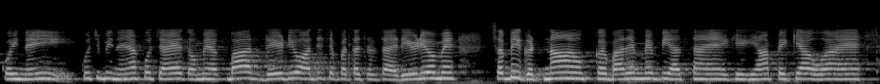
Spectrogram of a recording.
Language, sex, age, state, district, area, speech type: Hindi, female, 45-60, Rajasthan, Jodhpur, urban, spontaneous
